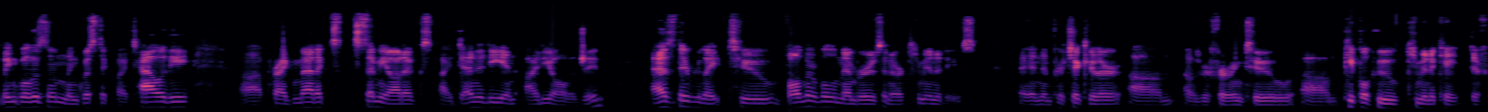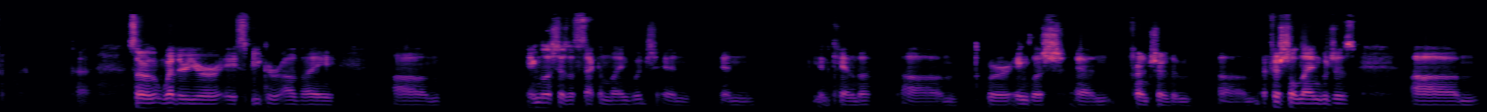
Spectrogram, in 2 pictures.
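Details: Adult male speaker; normal speech.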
